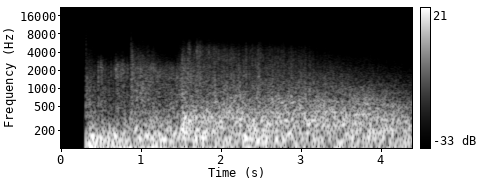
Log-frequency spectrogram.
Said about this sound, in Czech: Po třetí Pepa bagrista narazil na 200-kilogramovou leteckou pumu. Bohužel Pepa o pumu lehce štrejchl lžící bagru a bomba vybuchla.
